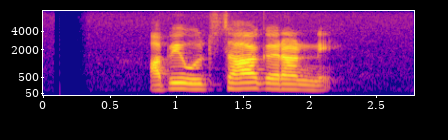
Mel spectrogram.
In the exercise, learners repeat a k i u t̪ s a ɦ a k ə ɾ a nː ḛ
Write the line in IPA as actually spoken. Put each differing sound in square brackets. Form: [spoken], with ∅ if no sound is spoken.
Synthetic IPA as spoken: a [p] i u t̪ s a ɦ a k ə ɾ a nː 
